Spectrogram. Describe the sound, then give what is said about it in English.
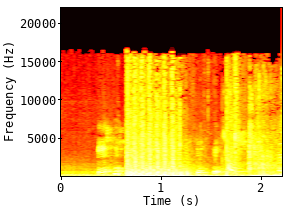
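A loud burst of rapid gunfire for an overwatch shot, a sound-effect volley of repeated sharp shots with a slight pulsing rhythm, starting abruptly and continuing for nearly two seconds, with faint voices underneath. “So go ahead and do your overwatch shot there.”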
